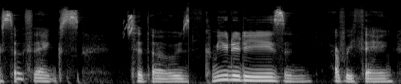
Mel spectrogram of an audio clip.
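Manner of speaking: ordinary talk, nothing marked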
